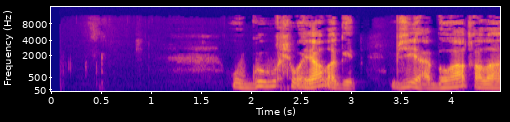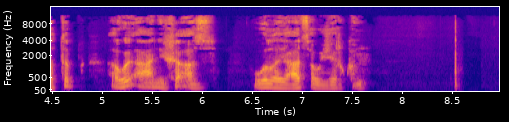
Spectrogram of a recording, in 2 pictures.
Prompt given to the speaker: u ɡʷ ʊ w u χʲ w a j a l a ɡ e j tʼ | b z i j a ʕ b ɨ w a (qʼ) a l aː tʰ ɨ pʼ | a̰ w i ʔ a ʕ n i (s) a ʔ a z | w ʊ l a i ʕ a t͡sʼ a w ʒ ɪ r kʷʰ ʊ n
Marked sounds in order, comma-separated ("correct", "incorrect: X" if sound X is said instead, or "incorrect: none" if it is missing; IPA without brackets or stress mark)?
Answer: correct, incorrect: ʂ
